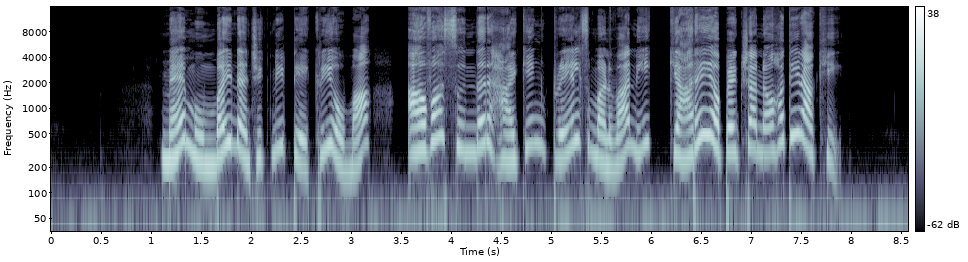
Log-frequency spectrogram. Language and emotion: Gujarati, surprised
